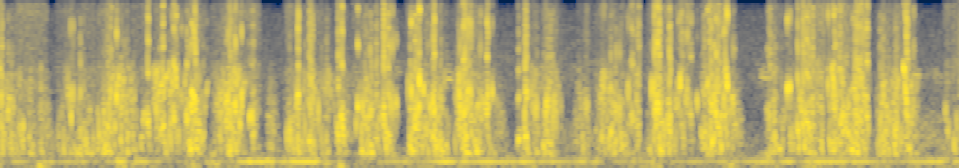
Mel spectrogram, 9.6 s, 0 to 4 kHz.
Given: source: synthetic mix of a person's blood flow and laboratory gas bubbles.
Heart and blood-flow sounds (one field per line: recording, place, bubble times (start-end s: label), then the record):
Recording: Doppler ultrasound of blood flow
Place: subclavian vein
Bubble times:
0.00-0.47 s: bubbles
0.55-2.60 s: bubbles
2.84-3.50 s: bubbles
3.53-3.99 s: bubbles
4.05-4.97 s: bubbles
5.15-5.65 s: bubbles
5.77-6.40 s: bubbles
6.45-7.37 s: bubbles
7.65-8.72 s: bubbles
8.75-9.21 s: bubbles
9.44-9.60 s: bubbles
From the record:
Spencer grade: 4 (maximum detectable bubble signal sounding continuously throughout systole and diastole of every cardiac period, and overriding the amplitude of the normal cardiac signals)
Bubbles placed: anywhere in the cardiac cycle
